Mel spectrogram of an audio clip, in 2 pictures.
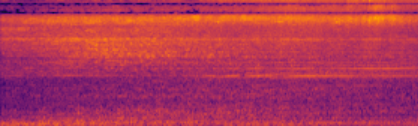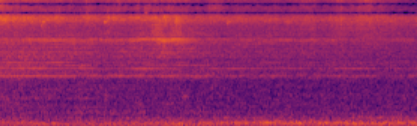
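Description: Steam-hauled heritage passenger train rolling past close by: a steady rumble of wheels on rail, with a faint high squeal partway through.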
